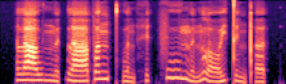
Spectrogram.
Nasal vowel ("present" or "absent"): absent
